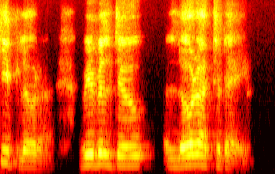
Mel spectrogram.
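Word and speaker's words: LoRA: add the Laura paper Laura literally is pronounced like written like that with a little o it stands for low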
